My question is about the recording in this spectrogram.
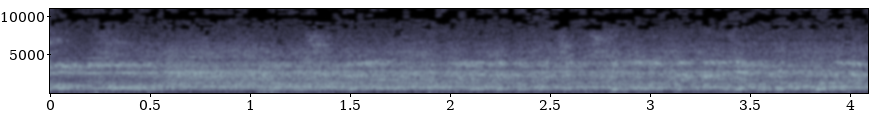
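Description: Football match broadcast played through computer speakers: a male commentator talking steadily over stadium crowd noise.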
